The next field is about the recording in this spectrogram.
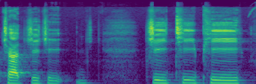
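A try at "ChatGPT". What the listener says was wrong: slow down you still said GTP it's GPT GPT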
